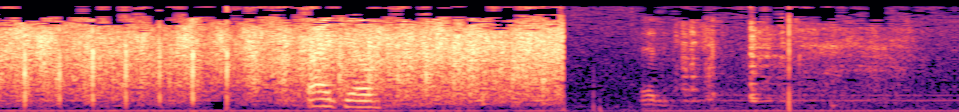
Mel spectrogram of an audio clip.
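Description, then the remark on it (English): A crowd bursts into loud, dense applause for about four seconds, then it cuts off abruptly and a man speaks briefly over quiet. “I know you want to clap.”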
